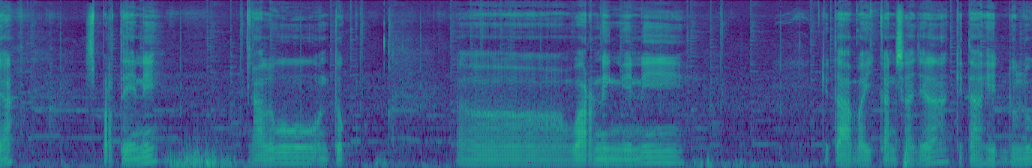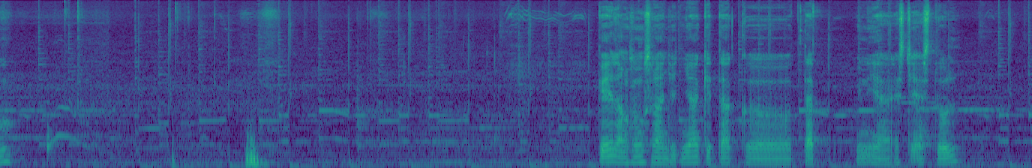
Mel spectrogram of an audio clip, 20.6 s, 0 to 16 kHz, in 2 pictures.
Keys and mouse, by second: 1.5-6.6 middle drag, 11.3 KP_3, 12.4 KP_5, 18.7-20.2 drag.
